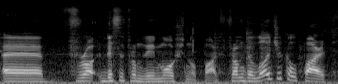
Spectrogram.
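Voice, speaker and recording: A man's voice: mid-range voice, lively intonation, a little fast, slight background noise. A Ukrainian man with a Ukrainian accent hosting an interview, speaking thoughtfully in English with slightly non-native phrasing. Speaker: host. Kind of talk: casual interview.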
